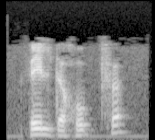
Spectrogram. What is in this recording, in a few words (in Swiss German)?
"wilderhopfe", alsace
